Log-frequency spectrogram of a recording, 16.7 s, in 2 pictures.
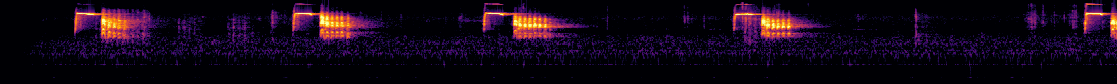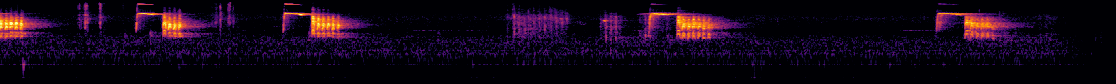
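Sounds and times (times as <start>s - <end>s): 
great tit calls: 0.6s - 1.2s, 2.2s - 2.8s, 3.6s - 4.4s, 5.5s - 6.2s, 8.1s - 8.8s, 9.4s - 14.0s, 15.2s - 16.1s.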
